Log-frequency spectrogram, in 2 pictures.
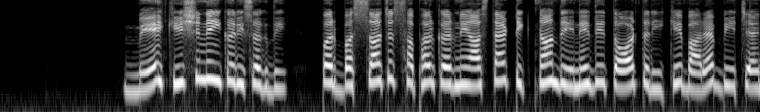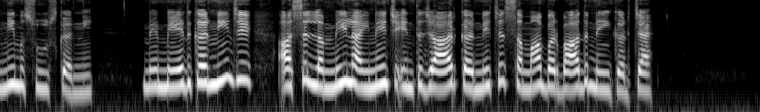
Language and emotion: Dogri, fearful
